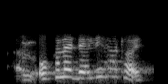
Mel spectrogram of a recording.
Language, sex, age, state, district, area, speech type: Bengali, female, 18-30, West Bengal, Paschim Bardhaman, rural, conversation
